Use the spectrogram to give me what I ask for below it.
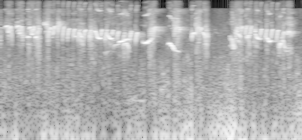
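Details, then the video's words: Kolibri ninja twittering in short, rapid, high-pitched trills with quick wavering and slurred notes, two busy bursts separated by a brief pause, sung as masteran material with varied sharp phrases. "TERAPI BURUNG KOLIBRI NINJA: BANYAK VARIASI TEMBAKAN PEDES & MASTERAN KONIN PALING DICARI"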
